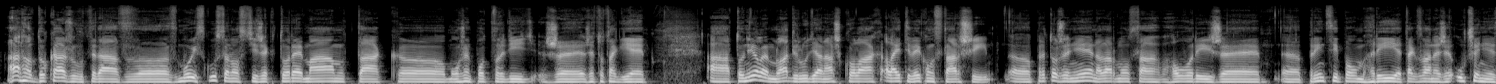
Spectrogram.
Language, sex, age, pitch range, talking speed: Slovak, male, 30-49, 125-150 Hz, 165 wpm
